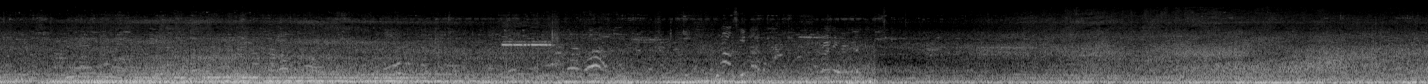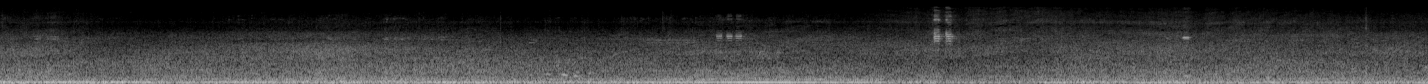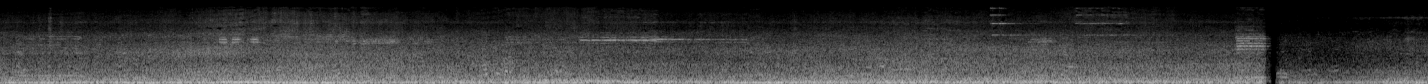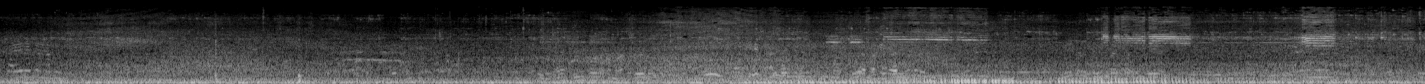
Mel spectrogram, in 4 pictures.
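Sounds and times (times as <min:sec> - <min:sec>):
indistinct voices: 0:00.0 - 0:09.6
road traffic: 0:00.0 - 0:57.0.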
